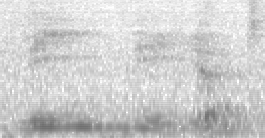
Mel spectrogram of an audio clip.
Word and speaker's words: lenient: And as these lose their syllabicity in the process of compression, the happy vowel turns into a semivowel. Lenient becomes lenient.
